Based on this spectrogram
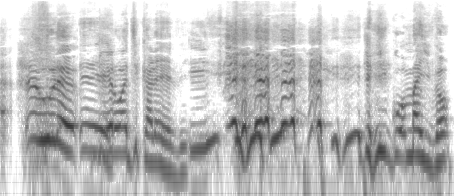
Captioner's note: laughter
